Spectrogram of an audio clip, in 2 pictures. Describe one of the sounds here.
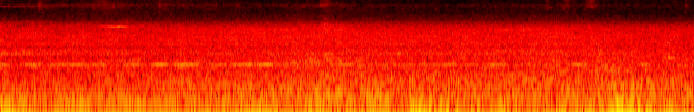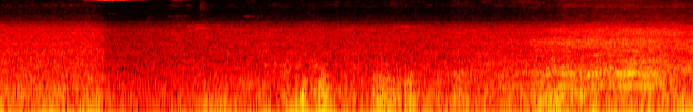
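City traffic rumbles steadily along a street outdoors.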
